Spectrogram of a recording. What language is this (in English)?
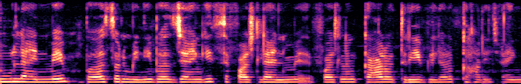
Hindi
